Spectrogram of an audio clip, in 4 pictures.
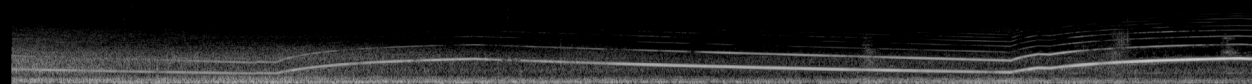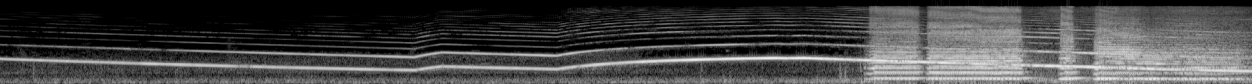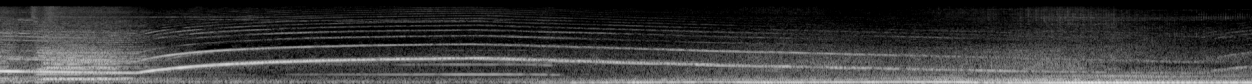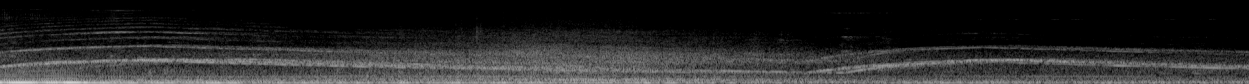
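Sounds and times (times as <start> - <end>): fire engine siren wailing: 0.1 - 50.0
fire engine horn blasts: 20.9 - 26.9.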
